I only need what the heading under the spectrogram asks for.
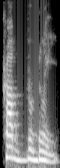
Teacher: É quase como se ele ficasse um tempinho a mais no B, probably, mas ele não chega a abrir pro A.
